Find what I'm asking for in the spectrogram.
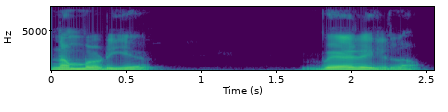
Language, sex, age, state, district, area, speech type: Tamil, male, 45-60, Tamil Nadu, Perambalur, rural, spontaneous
